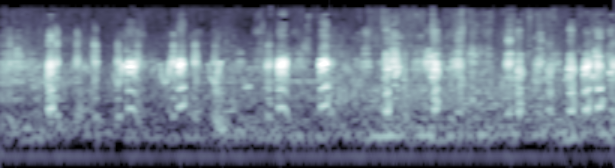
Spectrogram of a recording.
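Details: Mallard giving separate short, hoarse quacks roughly once a second, each clipped and nasal, over a soft continuous chatter of more distant ducks.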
